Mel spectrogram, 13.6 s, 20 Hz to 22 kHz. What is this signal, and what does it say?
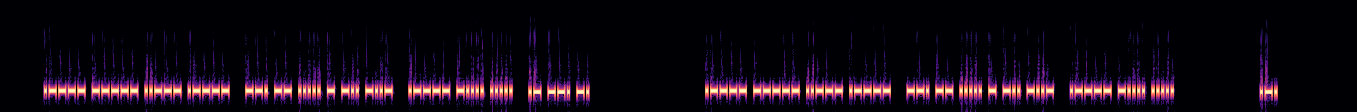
Morse code, heard as a keyed tone, about 52 wpm, 700 Hz. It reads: 1021 GM5TDX 165 AGN 1021 GM5TDX 165 R
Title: Worked All Europe DX Contest - QTC Exchange with Repeats - 50wpm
